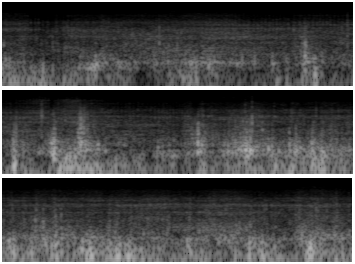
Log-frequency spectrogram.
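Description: Mountain bike rolling fast down a dirt singletrack trail: a steady low rumble of tyres on dirt, with sharp knocks and rattles as the bike hits bumps, several of them between about three and six seconds in.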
